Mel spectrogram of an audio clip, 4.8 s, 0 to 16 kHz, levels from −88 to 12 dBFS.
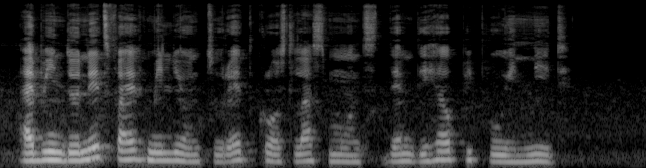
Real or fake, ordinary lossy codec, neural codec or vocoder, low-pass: real; none; none; 14.4 kHz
